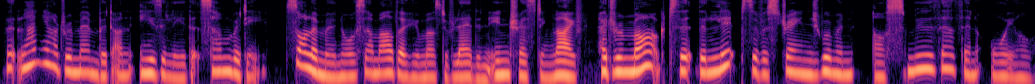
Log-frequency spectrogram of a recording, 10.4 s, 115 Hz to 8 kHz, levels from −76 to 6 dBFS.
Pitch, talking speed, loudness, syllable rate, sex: 205 Hz, 160 wpm, -18 LUFS, 5.4 syllables/s, female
